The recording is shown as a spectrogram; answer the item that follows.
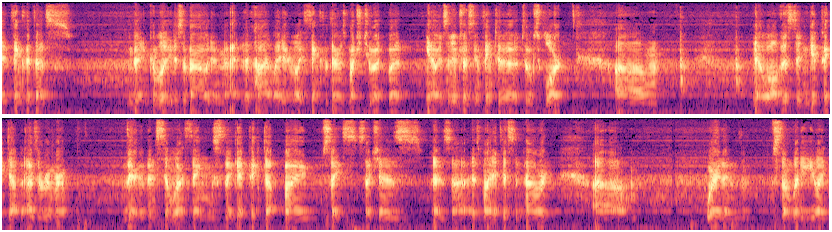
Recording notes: I APOLOGIZE FOR THE TECH DIFFICULTIES AND POOR AUDIO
